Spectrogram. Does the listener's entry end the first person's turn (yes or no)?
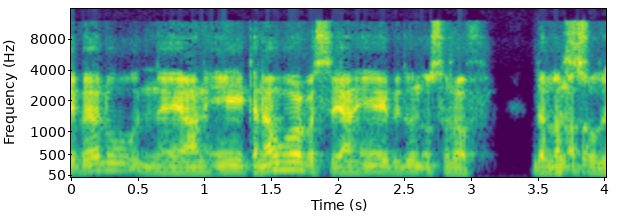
yes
